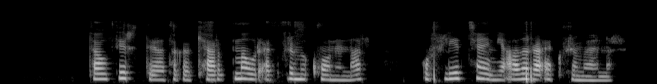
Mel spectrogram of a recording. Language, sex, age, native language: Icelandic, female, 40-49, Icelandic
